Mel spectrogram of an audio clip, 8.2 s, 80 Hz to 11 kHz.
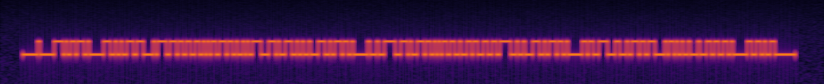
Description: RTTY (45.45 baud, 850 Hz shift), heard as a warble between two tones, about 1700 Hz centre. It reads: NAME IS JOHN, QTH SPLIT, LOC MD78IW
